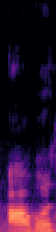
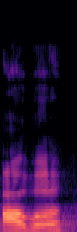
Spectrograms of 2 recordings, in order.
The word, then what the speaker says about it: hour: So students, you have to write an, because the word hour started with a letter H and the letter H is silent. So here you have to write an, because the word hour sounds like a double A sound.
